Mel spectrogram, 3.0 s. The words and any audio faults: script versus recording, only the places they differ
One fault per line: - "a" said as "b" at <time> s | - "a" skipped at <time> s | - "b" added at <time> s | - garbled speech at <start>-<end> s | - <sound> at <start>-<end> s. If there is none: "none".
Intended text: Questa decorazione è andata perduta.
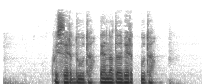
- "decorazione" said as "perduta" at 0.9 s
- dropout at 2.0-2.1 s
